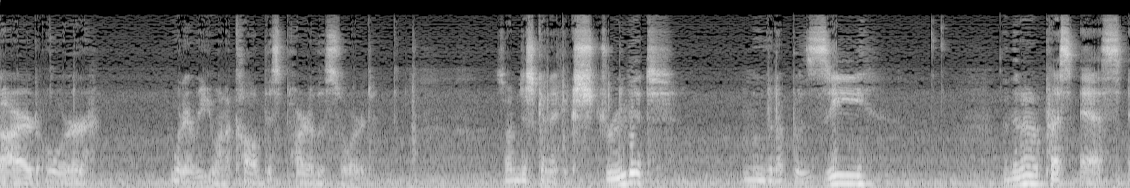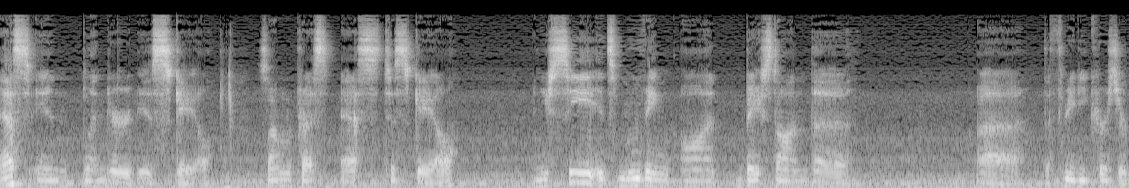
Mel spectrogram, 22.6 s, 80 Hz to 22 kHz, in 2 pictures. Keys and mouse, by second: 3.6 alt+middle click, 6.0 e, 7.6 z, 9.3 click, 10.4 middle click, 13.5 s.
